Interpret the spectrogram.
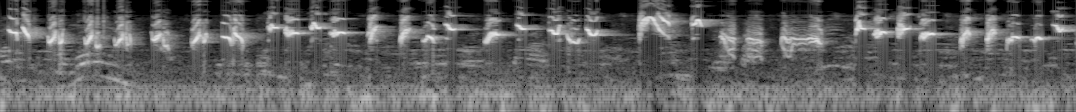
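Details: Continuous oriental magpie-robin song, used to encourage silent or reluctant birds to sing at morning, noon and afternoon: long rapid string of clear whistled notes and slurs, with a brief harsh rasping passage and flat whistles midway.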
